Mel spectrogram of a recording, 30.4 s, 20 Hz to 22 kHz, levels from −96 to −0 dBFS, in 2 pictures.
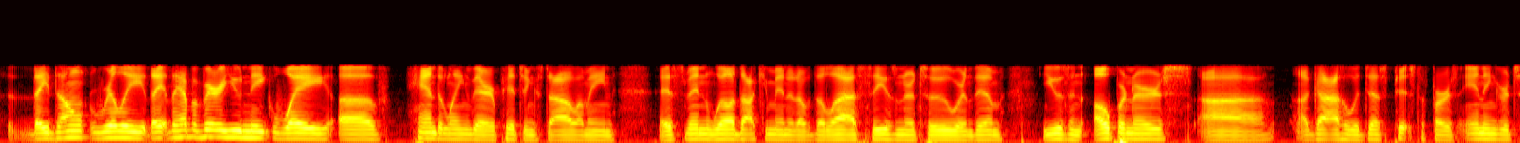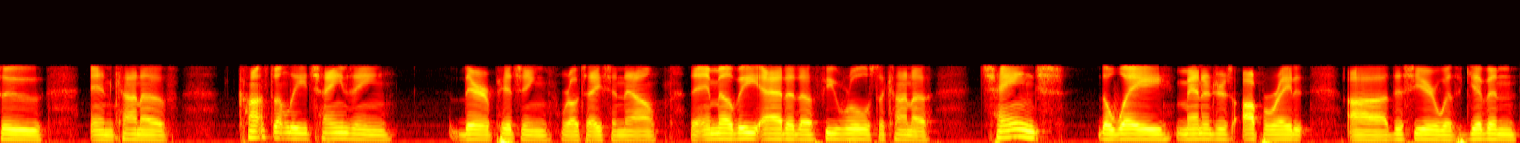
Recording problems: high frequencies cut off; severe; nothing above 4 kHz

